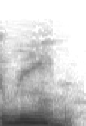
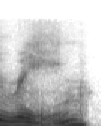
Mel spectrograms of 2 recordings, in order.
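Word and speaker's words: rheme: What's ream? It's spelled like theme, but with an R.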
